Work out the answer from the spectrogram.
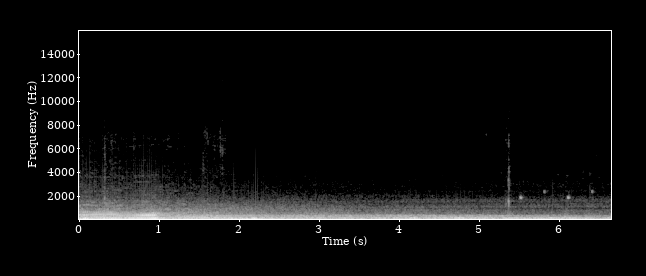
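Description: Tata Punch's 1.2-litre Revotron three-cylinder petrol engine heard from inside the cabin, pulling hard under heavy throttle with its pitch climbing, then dropping away suddenly about a second in at a gear change. After that comes a steadier, quieter low engine and road rumble.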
